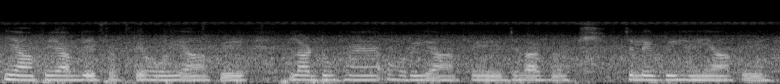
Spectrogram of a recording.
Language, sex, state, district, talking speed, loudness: Hindi, female, Haryana, Jhajjar, 130 wpm, -18 LUFS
